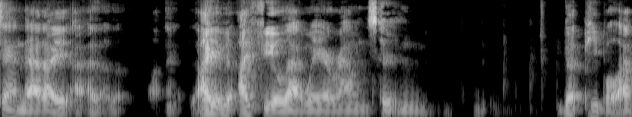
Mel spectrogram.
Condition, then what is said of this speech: Stuttering. It became something that I was adding to the conversation just by allowing myself to stutter and not trying to be fluent.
